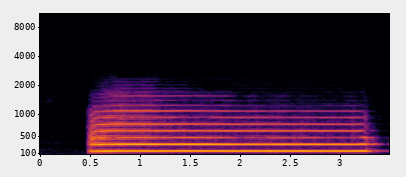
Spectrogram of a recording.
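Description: A single steady E flat from a baritone horn, played with the first valve pressed, held for about three seconds, clear and close, then released.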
